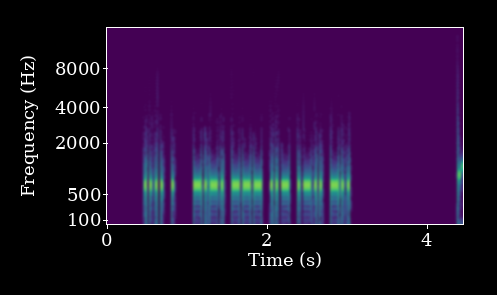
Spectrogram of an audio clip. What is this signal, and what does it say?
Morse code, heard as a keyed tone, about 34 wpm, 700 Hz. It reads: HE COULD
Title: Sets of 2 Words 35wpm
